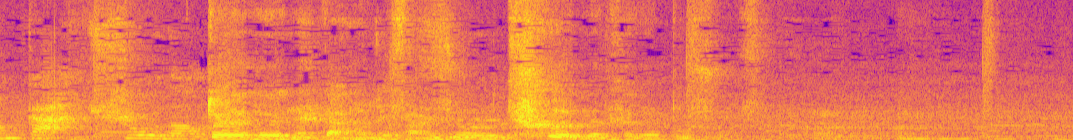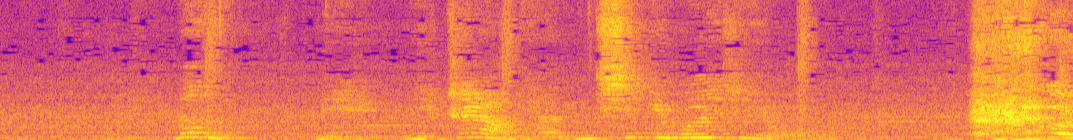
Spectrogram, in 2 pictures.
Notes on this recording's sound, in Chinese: 房间空调声音很大…所以有杂音，收听请适当调整音量。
